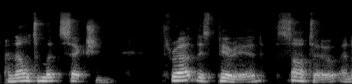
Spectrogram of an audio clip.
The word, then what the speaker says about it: Satow: Throughout this period, Satow, and I always pronounce him with a long A as in father, Satow was resident in the small town of Otte, St.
